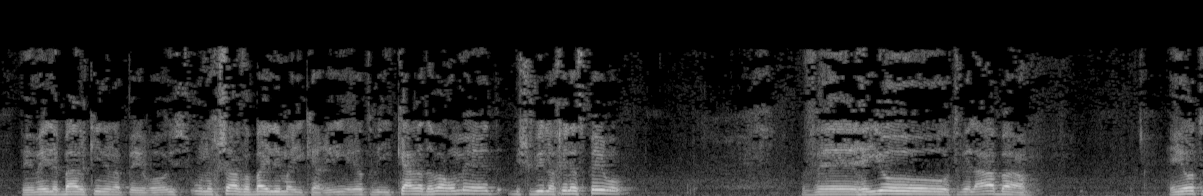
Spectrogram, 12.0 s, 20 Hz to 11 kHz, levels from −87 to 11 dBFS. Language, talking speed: Hebrew, 90 wpm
